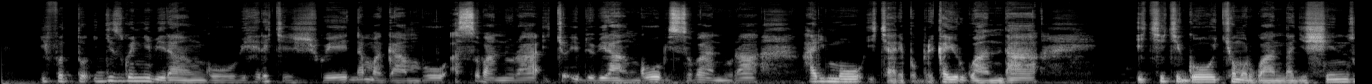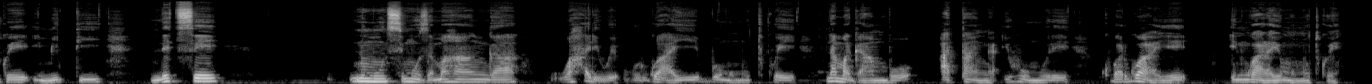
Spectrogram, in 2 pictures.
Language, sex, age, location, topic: Kinyarwanda, male, 18-24, Kigali, health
